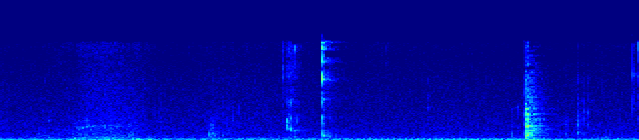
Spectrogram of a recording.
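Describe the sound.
Quiet chewing of cake with chocolate chunks, soft moist mouth sounds broken by a couple of sharper clicks and crunches.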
